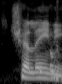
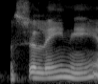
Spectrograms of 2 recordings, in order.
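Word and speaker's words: Cellini: would you go why why go for that chelini TR trust me it's the best looking up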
